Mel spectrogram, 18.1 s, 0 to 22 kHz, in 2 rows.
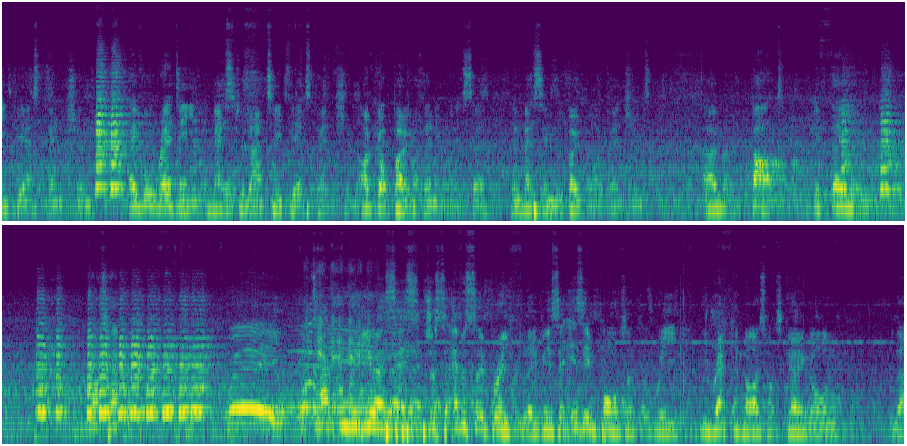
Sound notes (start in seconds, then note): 0.9 car horn; 9.3 car horns, cheering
